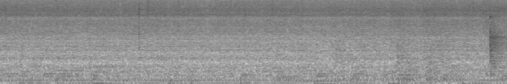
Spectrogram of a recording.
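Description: Chopped garlic sizzles in a pan for strogonoff: a dense, steady frying hiss, close and continuous, with faint low scraping beneath.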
